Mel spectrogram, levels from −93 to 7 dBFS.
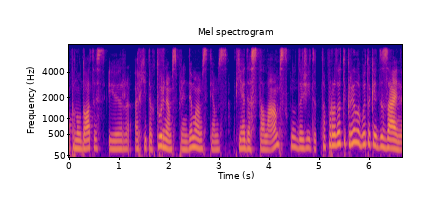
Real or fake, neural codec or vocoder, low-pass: real; none; 7.2 kHz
